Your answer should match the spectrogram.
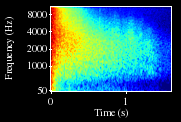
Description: rem700 outdoor silenced distant; Escape from Tarkov

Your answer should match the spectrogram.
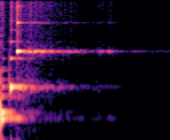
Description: task complete; World of Tanks Blitz; GUI task

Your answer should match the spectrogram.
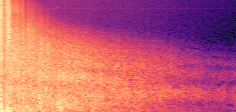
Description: magpul, weapons; Modern Warfare

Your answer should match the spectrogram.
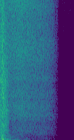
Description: sand; Rust

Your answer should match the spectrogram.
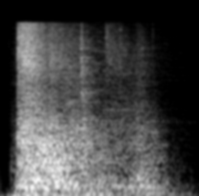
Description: Damage Airframe Breakage In; DCS

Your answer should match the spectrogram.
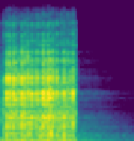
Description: elec spark welding; Modern Warfare

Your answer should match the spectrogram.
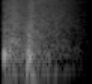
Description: footstep hide carpet walk; Rust

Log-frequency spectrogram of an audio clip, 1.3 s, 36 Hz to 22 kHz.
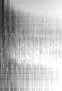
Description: m79; Modern Warfare

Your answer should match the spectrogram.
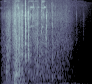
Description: gear fast stereo; Escape from Tarkov

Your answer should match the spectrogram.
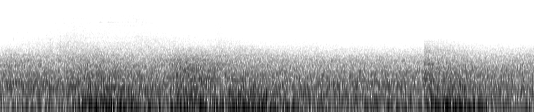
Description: ambience hangar

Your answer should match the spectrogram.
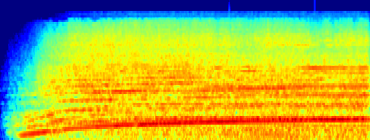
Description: stuka siren start; War Thunder

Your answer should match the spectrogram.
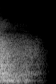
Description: FW-190D9 gear up end, aircraft; DCS

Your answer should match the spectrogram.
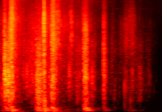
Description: bodyroll; Rust

